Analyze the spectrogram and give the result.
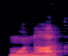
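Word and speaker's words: monarch: और मोनार्क में सिर्फ एस ऐड हुआ है क्योंकि सी एच के के तौर पर प्रोनाउंस किया गया था।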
